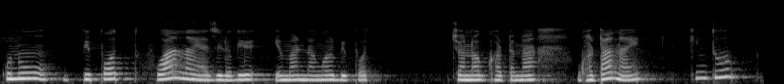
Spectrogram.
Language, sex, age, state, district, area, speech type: Assamese, female, 18-30, Assam, Kamrup Metropolitan, urban, spontaneous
